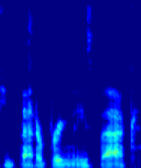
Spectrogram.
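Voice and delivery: hint at a doctor who grudgingly lends crutches; grudging attitude. Retold or imitated. Doctor handing over crutches, lightly mocked snippy attitude. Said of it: "type attitude".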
